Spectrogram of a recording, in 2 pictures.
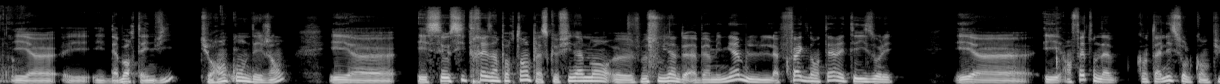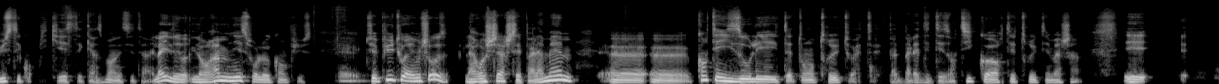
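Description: At 1.53 s, between "d'abord tu as une" and "vie tu rencontres des", and again at 19.32 s, between "eh euh euh quand" and "isolé t'as ton truc", compressed frames are skipped. About 30 ms of speech vanishes each time, which fits one lost frame of 26.1 ms. The waveform shows an abrupt phase jump, and the spectrogram a thin vertical seam where harmonics break.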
